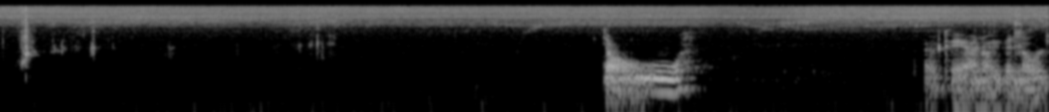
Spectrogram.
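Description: A few light clicks of a hard plastic capsule being handled and popped open, the sharpest one just after the start. About six seconds in comes a short vocal exclamation, falling in pitch.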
